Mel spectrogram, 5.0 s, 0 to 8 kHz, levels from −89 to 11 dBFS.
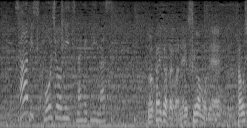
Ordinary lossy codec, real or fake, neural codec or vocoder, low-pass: none; real; none; none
